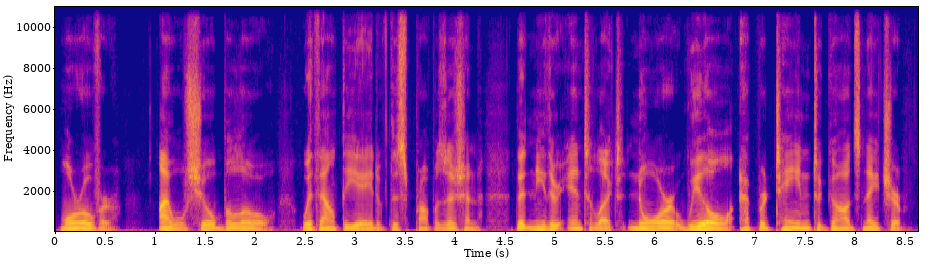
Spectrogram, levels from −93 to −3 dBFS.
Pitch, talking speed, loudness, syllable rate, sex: 105 Hz, 140 wpm, -20 LUFS, 4.6 syllables/s, male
